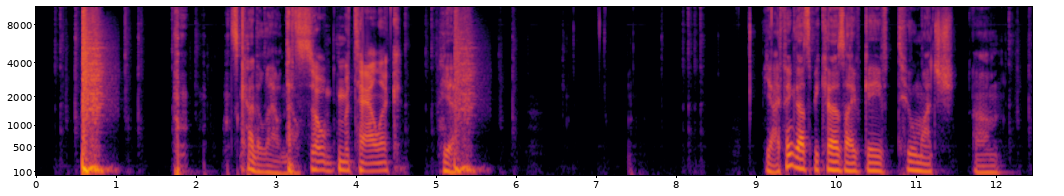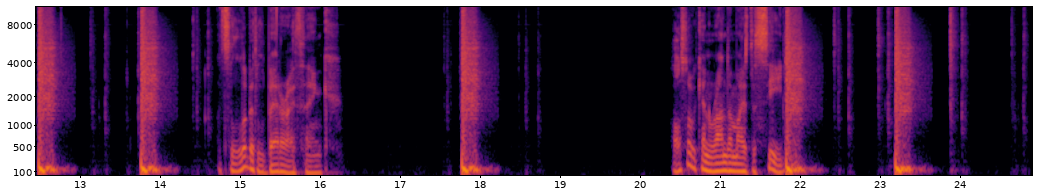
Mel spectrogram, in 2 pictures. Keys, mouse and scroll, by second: 0.0 click, 0.1 space, 0.9 space, 1.1 click, 2.5 click, 3.1-4.4 drag, 4.3-6.1 typing, 4.6 click, 7.9 click, 8.0 click, 9.7 click, 10.8 click, 11.2 click, 12.1-14.2 typing, 17.4 space, 18.3 space, 20.7 scroll up 1, 21.4-23.6 typing, 22.4 scroll up 1, 24.1 scroll up 1.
